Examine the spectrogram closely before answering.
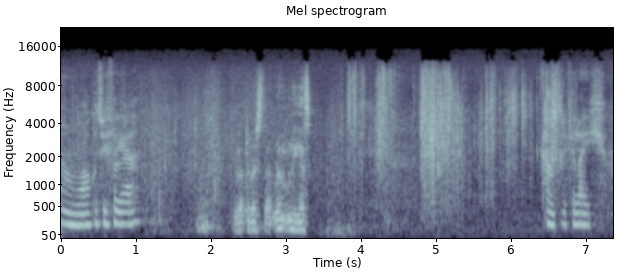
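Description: A young woman speaks nearby in a raised, lively voice.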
